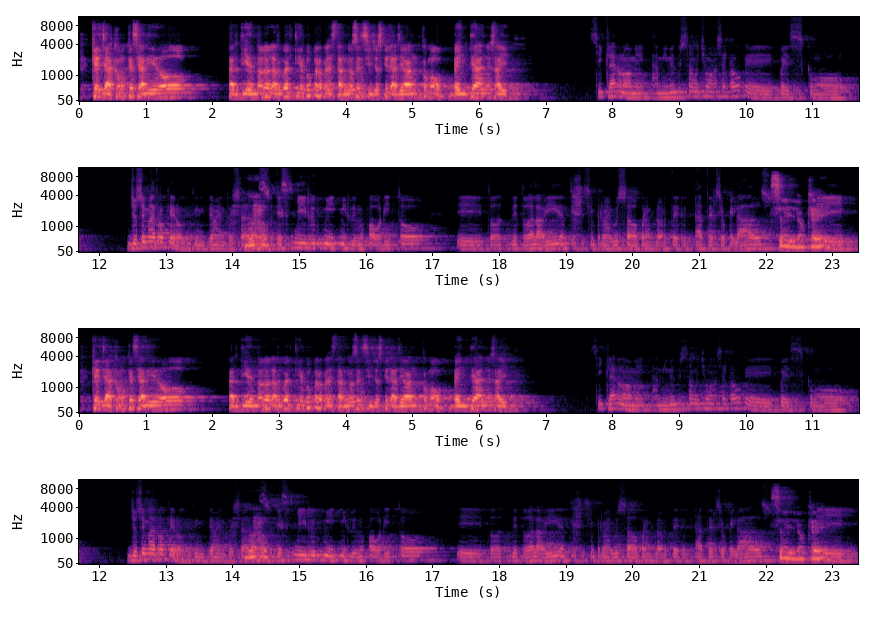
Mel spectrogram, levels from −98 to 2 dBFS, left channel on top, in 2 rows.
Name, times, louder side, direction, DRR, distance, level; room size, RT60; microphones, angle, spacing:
voice 1, 0.2-1.6 2.2-6.4 14.2-14.5 22.1-23.0, left 2 dB, 70° left, 10 dB, 1.5 m, -28 dB
voice 2, 7.7-11.5 12.4-16.9 17.4-22.1 22.7-23.2, left 1 dB, 45° left, 3 dB, 3.2 m, -42 dB
28.0 x 20.0 x 8.4 m, 0.91 s
head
